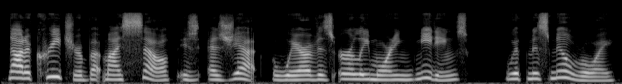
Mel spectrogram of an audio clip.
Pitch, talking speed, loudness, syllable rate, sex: 230 Hz, 165 wpm, -20 LUFS, 4.8 syllables/s, female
